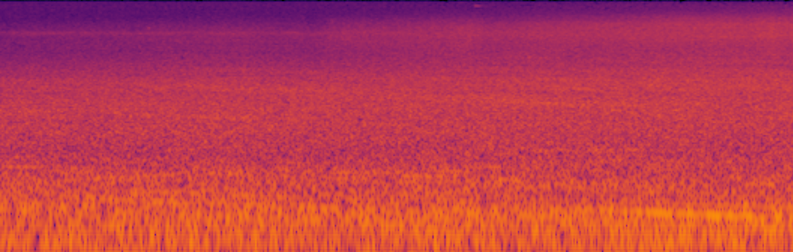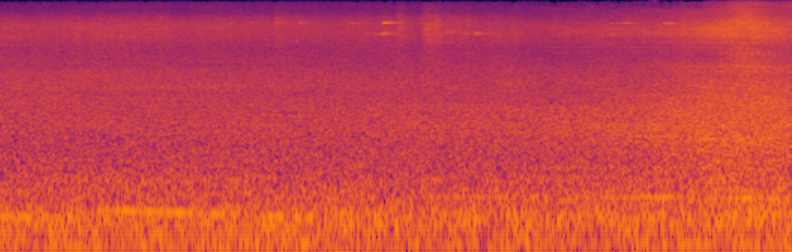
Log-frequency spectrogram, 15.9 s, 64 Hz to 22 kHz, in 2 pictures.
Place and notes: Sec., Dunhua S. Rd., Da'an Dist. - Traffic Sound
Traffic Sound
Zoom H2n MS+XY
Taipei City, Taiwan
